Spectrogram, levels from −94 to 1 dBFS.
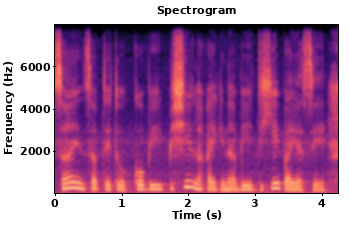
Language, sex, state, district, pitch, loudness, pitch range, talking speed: Nagamese, female, Nagaland, Dimapur, 190 Hz, -14 LUFS, 180-225 Hz, 170 wpm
